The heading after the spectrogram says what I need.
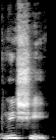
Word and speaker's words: ऋषि: ऋषि। और इसका उच्चारण री होता है।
